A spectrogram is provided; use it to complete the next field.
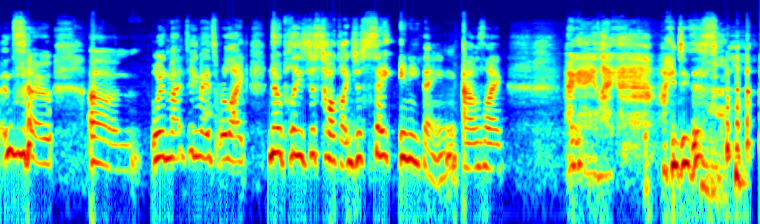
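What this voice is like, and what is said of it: Southern US drawl. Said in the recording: “your drawl. It's the cutest thing I've ever heard... my Southern accent... "Your accent is so cute."”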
